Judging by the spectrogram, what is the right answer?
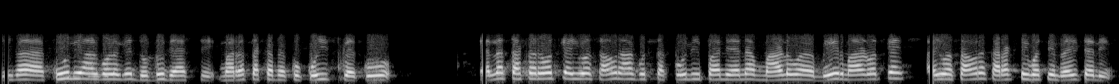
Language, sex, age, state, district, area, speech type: Kannada, female, 60+, Karnataka, Mandya, rural, conversation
